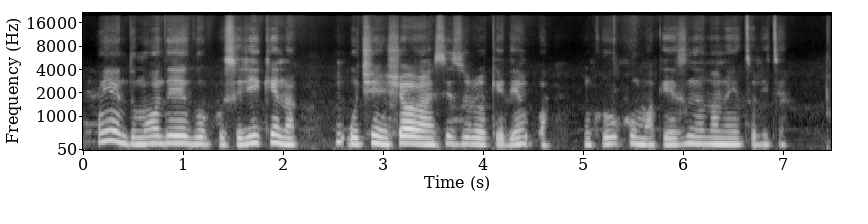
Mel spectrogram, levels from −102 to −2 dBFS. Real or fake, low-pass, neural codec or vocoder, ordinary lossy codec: fake; 19.8 kHz; autoencoder, 48 kHz, 128 numbers a frame, DAC-VAE, trained on Japanese speech; none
